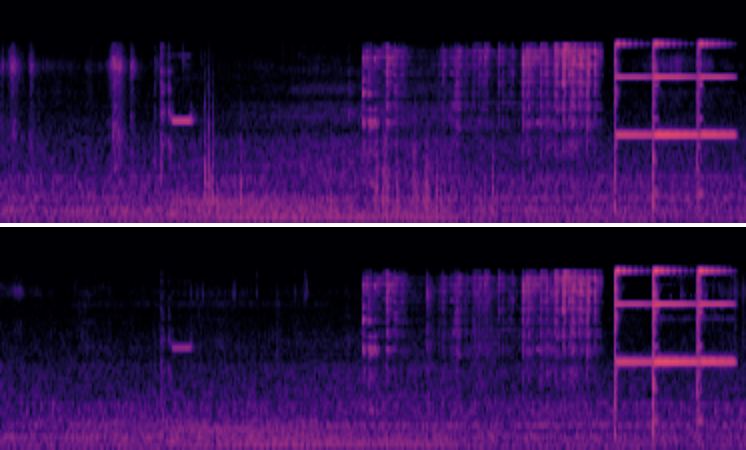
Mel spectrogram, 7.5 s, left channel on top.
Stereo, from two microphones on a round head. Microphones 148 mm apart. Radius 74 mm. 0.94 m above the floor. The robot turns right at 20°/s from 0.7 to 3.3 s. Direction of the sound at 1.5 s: 65° left.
